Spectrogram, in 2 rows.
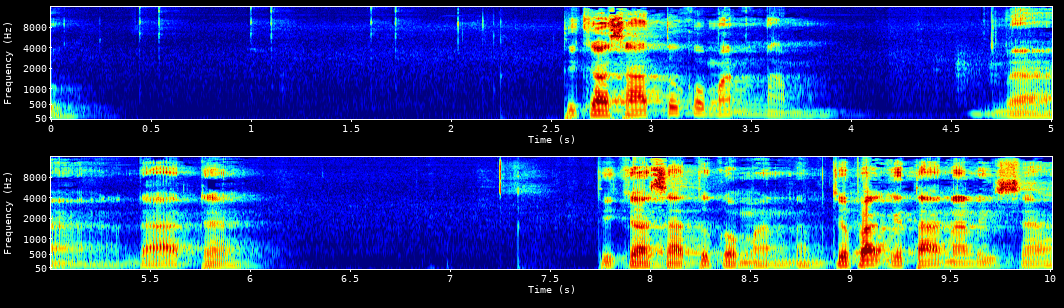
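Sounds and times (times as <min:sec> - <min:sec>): faint computer mouse clicks: 0:00.4 - 0:02.4.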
